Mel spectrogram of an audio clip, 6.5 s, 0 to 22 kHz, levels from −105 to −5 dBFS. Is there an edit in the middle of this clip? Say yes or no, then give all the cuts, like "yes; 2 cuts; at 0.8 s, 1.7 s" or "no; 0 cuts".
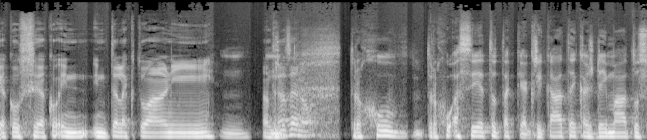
no; 0 cuts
